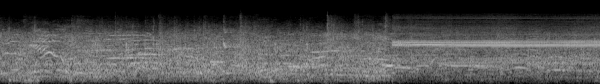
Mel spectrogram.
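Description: Gymnasium crowd chatter and shouting. About four seconds in, a basketball scoreboard buzzer starts a single steady buzz that is still sounding at the end.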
